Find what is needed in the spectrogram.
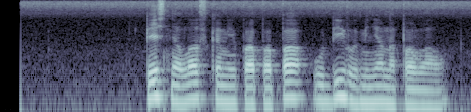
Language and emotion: Russian, neutral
